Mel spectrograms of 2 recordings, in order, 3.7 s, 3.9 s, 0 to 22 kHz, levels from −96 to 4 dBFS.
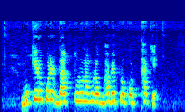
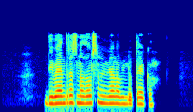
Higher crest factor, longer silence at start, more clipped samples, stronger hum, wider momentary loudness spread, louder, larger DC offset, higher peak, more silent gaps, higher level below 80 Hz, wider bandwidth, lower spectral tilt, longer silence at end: about the same, 18 dB vs 16 dB; second, 0.45 s vs 0.9 s; neither; neither; second, 9 LU vs 13 LU; second, -26 LUFS vs -16 LUFS; neither; second, -10 dBFS vs -2 dBFS; neither; second, -72 dBFS vs -62 dBFS; first, 11.5 kHz vs 7.8 kHz; about the same, -6 dB/octave vs -5 dB/octave; second, 0.55 s vs 0.8 s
